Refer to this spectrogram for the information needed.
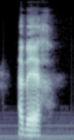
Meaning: a ria, especially one in Brittany
- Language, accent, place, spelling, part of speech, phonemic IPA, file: French, France, Lyon, aber, noun, /a.bɛʁ/, LL-Q150 (fra)-aber.wav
